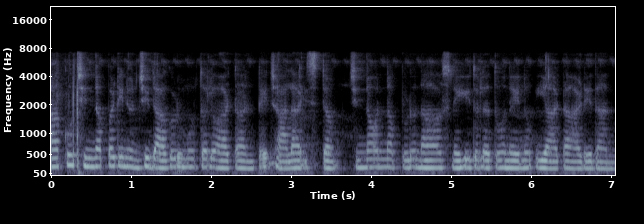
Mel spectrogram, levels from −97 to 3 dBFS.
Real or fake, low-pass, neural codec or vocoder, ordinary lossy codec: real; 7.2 kHz; none; none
